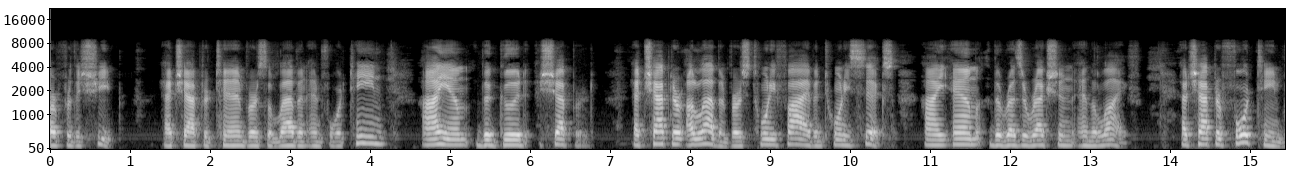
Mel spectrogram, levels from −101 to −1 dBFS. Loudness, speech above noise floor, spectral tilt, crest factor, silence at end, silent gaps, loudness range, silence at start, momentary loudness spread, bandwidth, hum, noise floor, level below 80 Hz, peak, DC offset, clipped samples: -23 LUFS; 41 dB; -4 dB/octave; 24 dB; 0 s; none; 3 LU; 0 s; 11 LU; 9.2 kHz; none; -65 dBFS; -76 dBFS; -2 dBFS; under 0.1%; under 0.1%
